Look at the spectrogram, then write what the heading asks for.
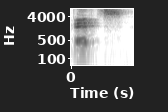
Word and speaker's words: Bitzh: name to fluffy i to be honest it's like bits that's that's how i'm gonna pronounce it i know it's supposed to be but which obviously wouldn't allow that so what how did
